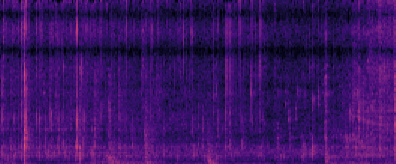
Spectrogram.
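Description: An egg frying in a pan gives a soft, steady sizzle, broken by faint crackles and light pops, with no talking.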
